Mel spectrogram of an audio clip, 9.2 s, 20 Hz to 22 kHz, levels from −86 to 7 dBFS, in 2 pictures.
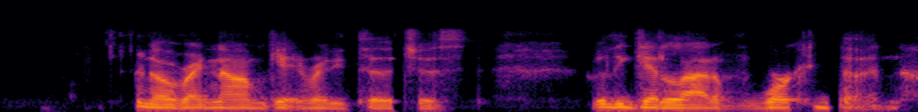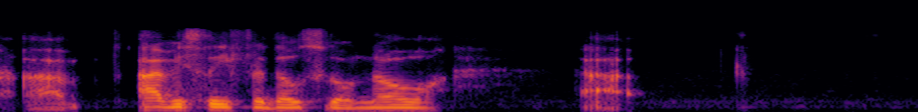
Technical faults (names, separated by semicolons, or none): lost AMR speech frames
